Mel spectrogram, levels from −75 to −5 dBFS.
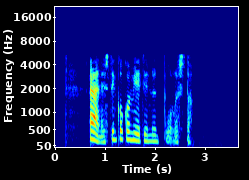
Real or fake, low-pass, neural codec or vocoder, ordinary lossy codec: fake; 5.4 kHz; codec, 24 kHz, 6 kbps, HILCodec; MP3, 24 kbps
